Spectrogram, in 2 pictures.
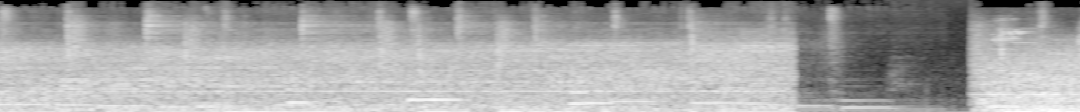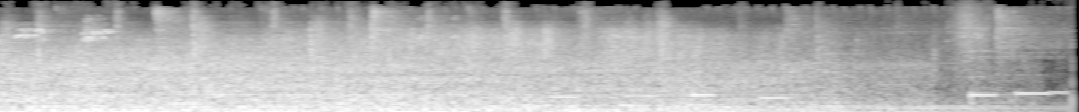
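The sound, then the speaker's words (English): An elevator makes a strange, loud mechanical rumbling and grinding noise. The dense, steady roar cuts out briefly for under a second, then resumes at full strength and slowly eases off toward the end. “It's weird that the elevator didn't make this sound before.”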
